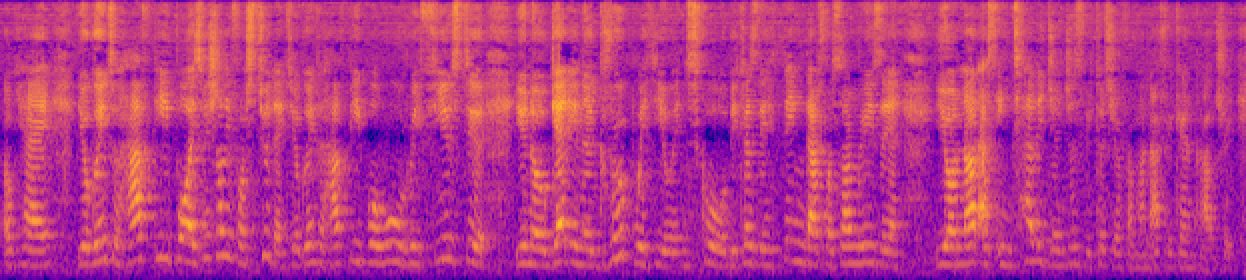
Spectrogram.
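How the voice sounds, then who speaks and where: A woman's voice: medium pitch, brisk, a little mellow, a little hiss or hum. A woman from Cameroon giving earnest advice to camera in a vlog, often repeating phrases for emphasis. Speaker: vlogger. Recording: echoey room with faint ambience.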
